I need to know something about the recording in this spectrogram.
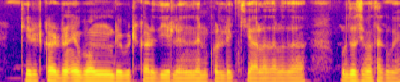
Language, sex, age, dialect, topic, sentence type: Bengali, male, 18-24, Jharkhandi, banking, question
